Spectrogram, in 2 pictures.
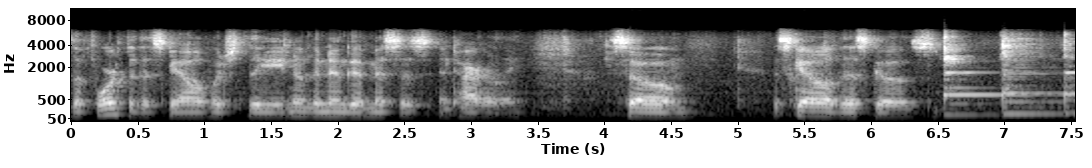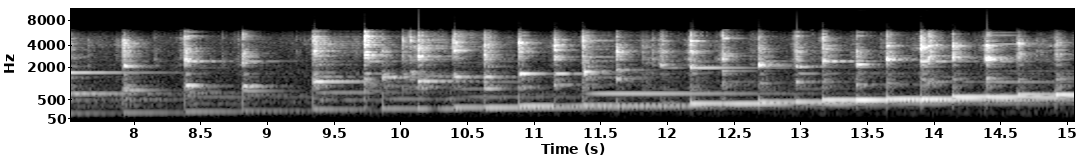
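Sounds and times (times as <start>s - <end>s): thumb piano plucked notes: 6.5s - 15.0s.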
